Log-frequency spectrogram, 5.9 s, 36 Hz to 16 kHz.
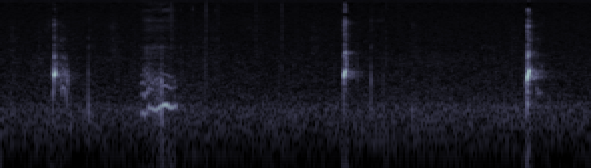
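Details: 14-day-old baby boy hiccuping after being fed: three sharp, brief hiccups a few seconds apart, with a soft vocal sound between them in a quiet room.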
